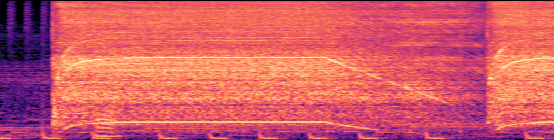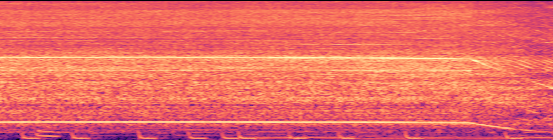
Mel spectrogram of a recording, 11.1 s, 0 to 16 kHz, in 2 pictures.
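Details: Jaco EZ Hoover Turbo JC333 vacuum cleaner (220–240 V), previously vibrating hard, noisy and smelling burnt, tested after motor bearing replacement with the housing screws not yet fitted: clean steady whine, spins up, coasts down and restarts with no grinding. Healthy.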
